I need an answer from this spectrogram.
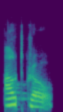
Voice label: "outgrow", Indian

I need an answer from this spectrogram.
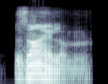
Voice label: "xylem", British

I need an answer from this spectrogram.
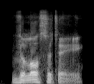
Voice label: "velocity", British

